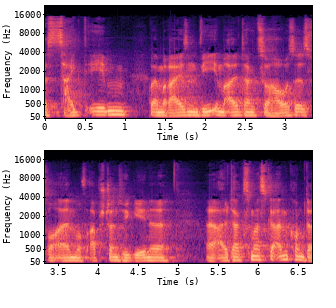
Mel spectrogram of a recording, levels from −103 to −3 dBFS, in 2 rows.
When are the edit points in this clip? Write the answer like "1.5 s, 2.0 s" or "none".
1.3 s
